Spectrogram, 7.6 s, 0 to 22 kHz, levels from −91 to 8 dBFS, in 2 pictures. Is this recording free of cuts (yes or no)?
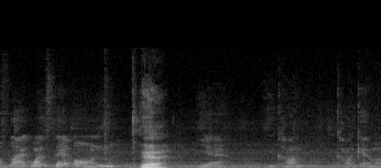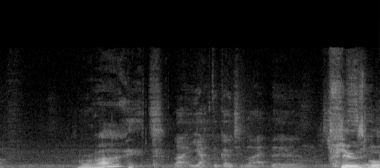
yes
